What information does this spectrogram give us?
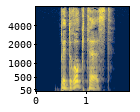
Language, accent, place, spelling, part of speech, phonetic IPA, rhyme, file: German, Germany, Berlin, bedrucktest, verb, [bəˈdʁʊktəst], -ʊktəst, De-bedrucktest.ogg
- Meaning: inflection of bedrucken: 1. second-person singular preterite 2. second-person singular subjunctive II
